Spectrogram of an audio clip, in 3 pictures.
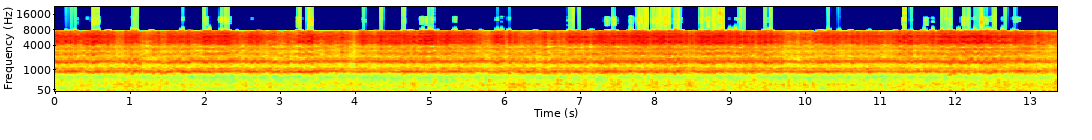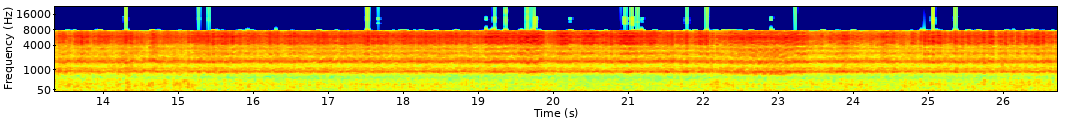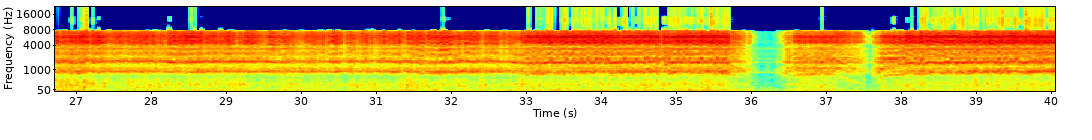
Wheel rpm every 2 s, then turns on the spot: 230, 230, 230, 230, 230, 230, 230, 230, 230, 230, 230, 220, 230, 230, 230, 230, 210, 170, 80, 190.
none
